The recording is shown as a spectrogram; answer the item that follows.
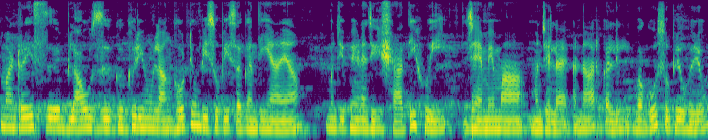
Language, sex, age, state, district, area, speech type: Sindhi, female, 30-45, Gujarat, Junagadh, urban, spontaneous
